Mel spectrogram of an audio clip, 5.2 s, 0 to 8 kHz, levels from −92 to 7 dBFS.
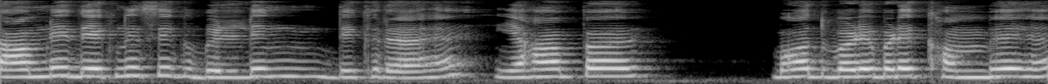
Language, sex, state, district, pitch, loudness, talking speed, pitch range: Hindi, female, Chhattisgarh, Sukma, 270 Hz, -15 LUFS, 170 wpm, 255-280 Hz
